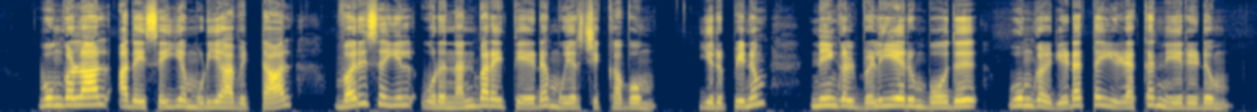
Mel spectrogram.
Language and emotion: Tamil, neutral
